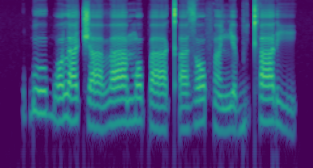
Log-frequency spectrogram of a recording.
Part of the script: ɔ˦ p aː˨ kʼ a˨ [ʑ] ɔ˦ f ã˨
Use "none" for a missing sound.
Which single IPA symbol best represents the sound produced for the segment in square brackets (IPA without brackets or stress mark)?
z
